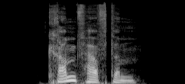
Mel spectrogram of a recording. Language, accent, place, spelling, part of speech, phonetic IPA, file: German, Germany, Berlin, krampfhaftem, adjective, [ˈkʁamp͡fhaftəm], De-krampfhaftem.ogg
- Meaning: strong dative masculine/neuter singular of krampfhaft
